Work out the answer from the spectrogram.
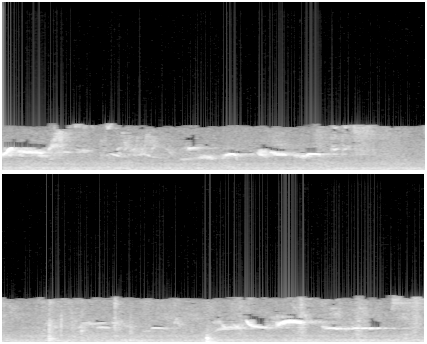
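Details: Outside a window, a male common blackbird perched atop a branch sings warbled, fluting phrases at the start, around two to three seconds and near seven seconds, with faint clicks and steady background noise between them.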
